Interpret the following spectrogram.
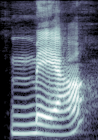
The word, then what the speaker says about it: Meer: sea you swim in, which you can see ends with an R, but you don't pronounce it. You don't say mer, you say mer, which actually really sounds like you have added an A, mer.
